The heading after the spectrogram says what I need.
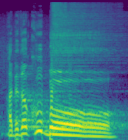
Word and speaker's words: Antetokounmpo: Antetokounmpo.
